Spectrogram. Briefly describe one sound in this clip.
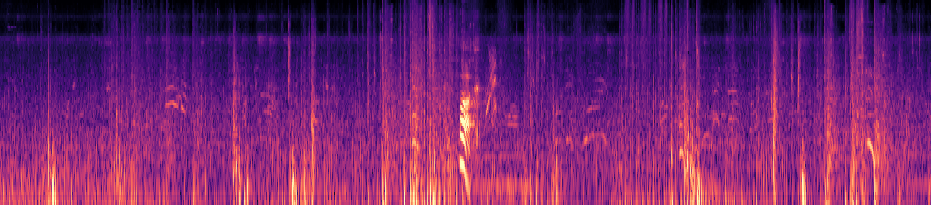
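Rifle shots crack out one by one, with sharp echoes.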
